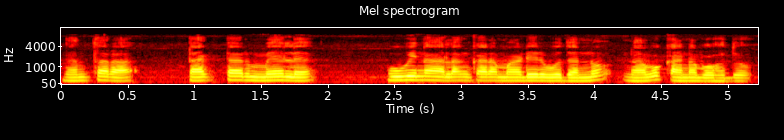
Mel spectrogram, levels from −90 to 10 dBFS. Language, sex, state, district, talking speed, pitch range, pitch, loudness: Kannada, male, Karnataka, Bangalore, 80 wpm, 145-165 Hz, 150 Hz, -13 LUFS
